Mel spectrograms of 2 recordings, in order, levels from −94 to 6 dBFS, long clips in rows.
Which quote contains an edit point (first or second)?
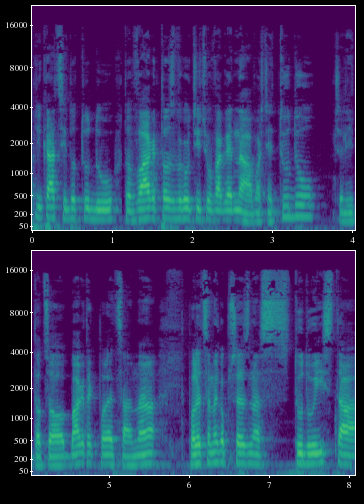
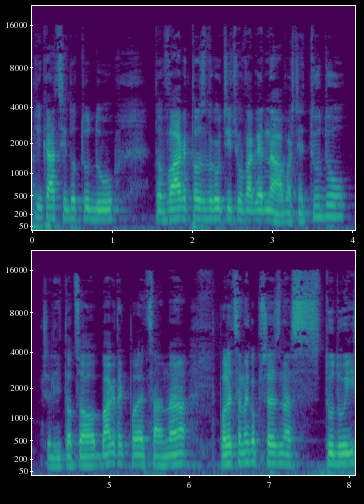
first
